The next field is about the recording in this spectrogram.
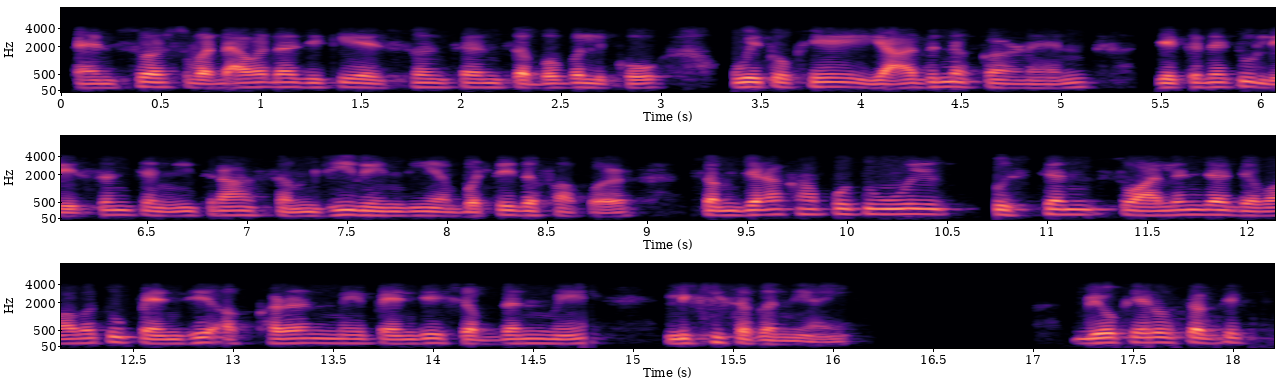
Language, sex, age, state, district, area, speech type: Sindhi, male, 60+, Maharashtra, Mumbai Suburban, urban, conversation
